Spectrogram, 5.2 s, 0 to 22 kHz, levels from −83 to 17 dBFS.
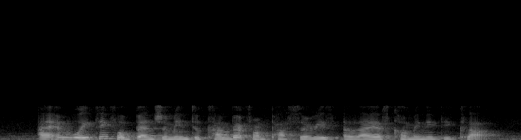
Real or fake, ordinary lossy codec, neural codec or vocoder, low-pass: real; none; none; 5.4 kHz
